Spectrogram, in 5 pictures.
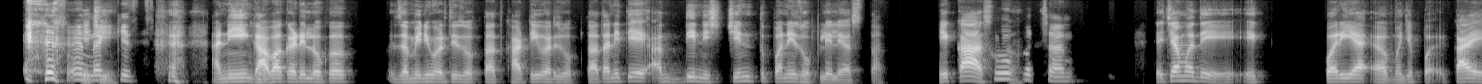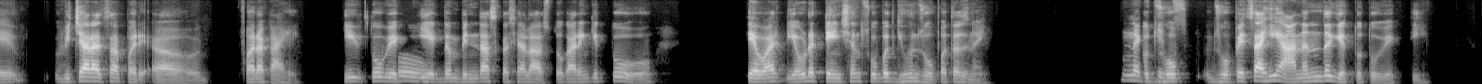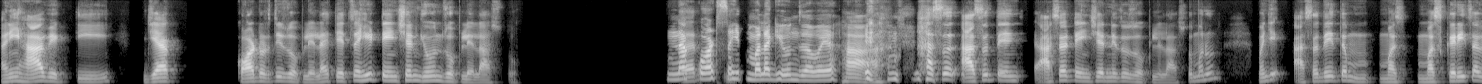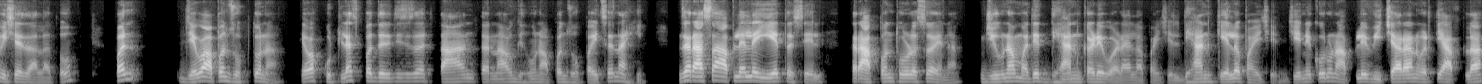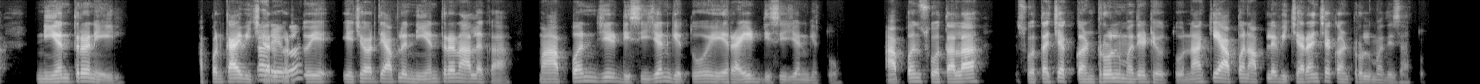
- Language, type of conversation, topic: Marathi, podcast, उत्तम झोपेसाठी घरात कोणते छोटे बदल करायला हवेत?
- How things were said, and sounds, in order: laughing while speaking: "नक्कीच"; chuckle; other background noise; tapping; other noise; chuckle; in English: "राइट"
